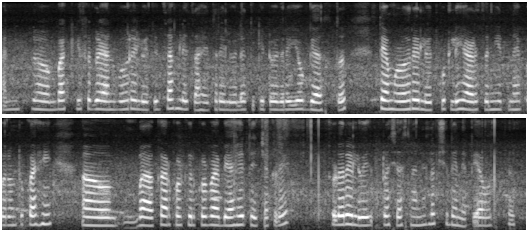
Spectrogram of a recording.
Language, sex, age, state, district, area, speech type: Marathi, female, 45-60, Maharashtra, Osmanabad, rural, spontaneous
